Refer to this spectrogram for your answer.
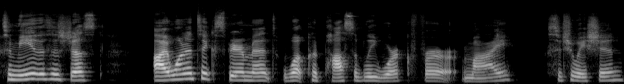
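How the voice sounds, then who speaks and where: On a very clean recording with a silent background, a woman speaks at medium pitch and a moderate pace. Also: ordinary pitch variation. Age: 40s. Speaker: lifestyle vlogger. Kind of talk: casual vlog talk to camera. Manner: animated.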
